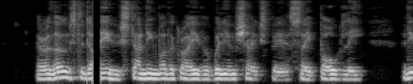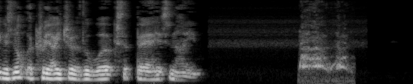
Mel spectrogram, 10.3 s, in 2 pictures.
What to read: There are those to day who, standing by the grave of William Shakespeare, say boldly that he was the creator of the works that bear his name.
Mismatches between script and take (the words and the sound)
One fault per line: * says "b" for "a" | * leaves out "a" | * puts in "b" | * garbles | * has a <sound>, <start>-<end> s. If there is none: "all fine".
* has a dropout, 1.1-1.3 s
* puts in "not"
* has a bark, 8.9-9.6 s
